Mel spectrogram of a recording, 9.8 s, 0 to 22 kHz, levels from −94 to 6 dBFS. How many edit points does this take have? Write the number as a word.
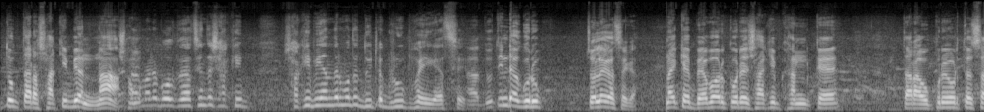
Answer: two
